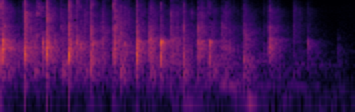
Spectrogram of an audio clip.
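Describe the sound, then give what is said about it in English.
Brief applause from a small crowd: quick, crisp claps in a steady rhythm, fairly quiet overall, thinning out and fading away by the end, with no voices. “Tonight, so y'all give him a round of applause.”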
